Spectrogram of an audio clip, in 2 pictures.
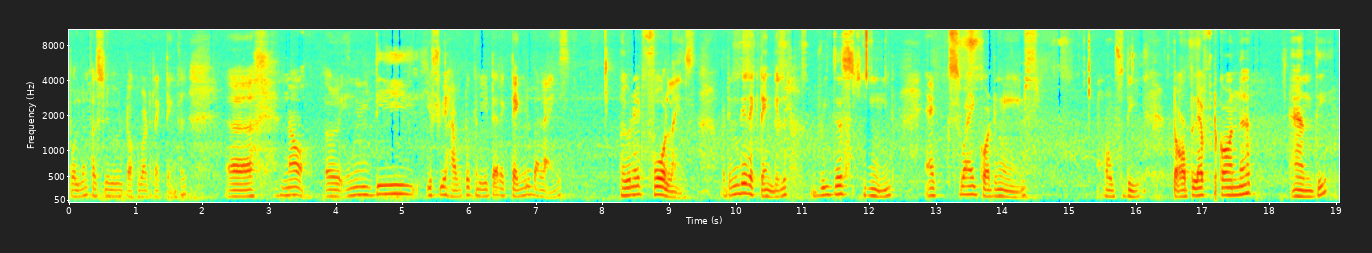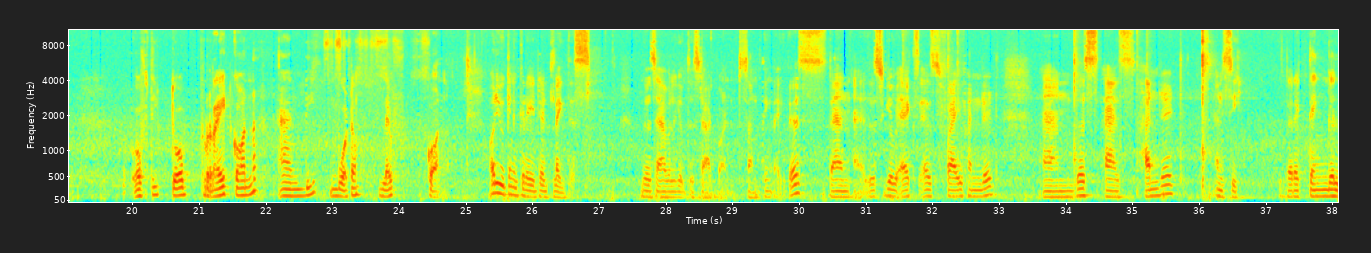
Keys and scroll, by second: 36.3 typing.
